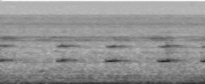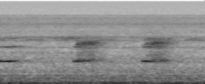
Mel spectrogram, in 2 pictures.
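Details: Nighttime frog calls: brief tonal notes repeated roughly every half-second to second, a few ending in a louder, broader burst, all over a constant low rumble.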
